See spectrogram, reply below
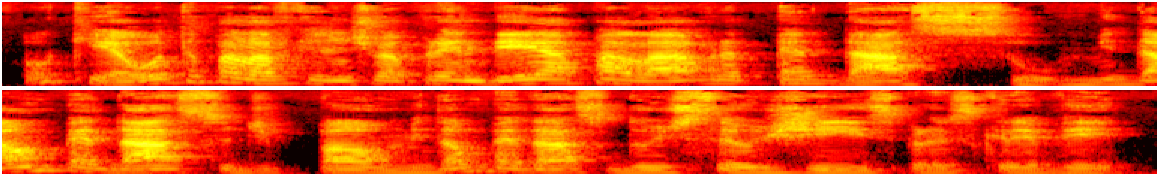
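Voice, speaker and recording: A man from Minas Gerais with a Mineiro Brazilian accent, teaching English words in an online lesson and repeating each one slowly for pronunciation practice. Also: medium pitch, pushed and bright. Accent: Mineiro Brazilian Portuguese. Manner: slow, repeated pronunciation drills with frequent "tá?" check-ins.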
